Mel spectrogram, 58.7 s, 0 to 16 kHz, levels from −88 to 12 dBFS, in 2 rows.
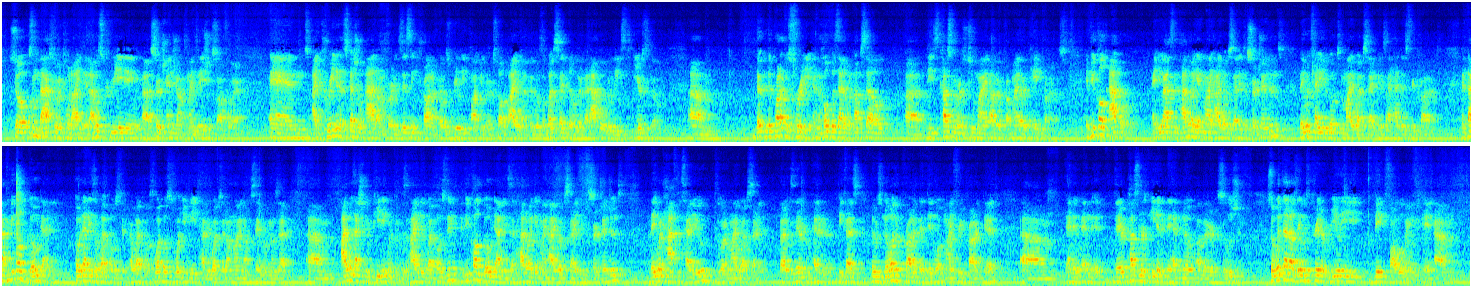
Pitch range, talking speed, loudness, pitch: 105-130 Hz, 220 wpm, -22 LUFS, 115 Hz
